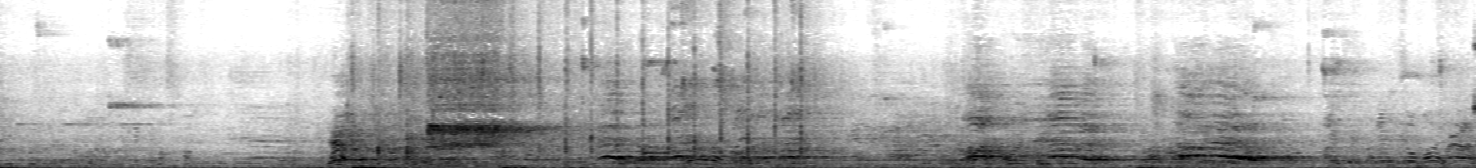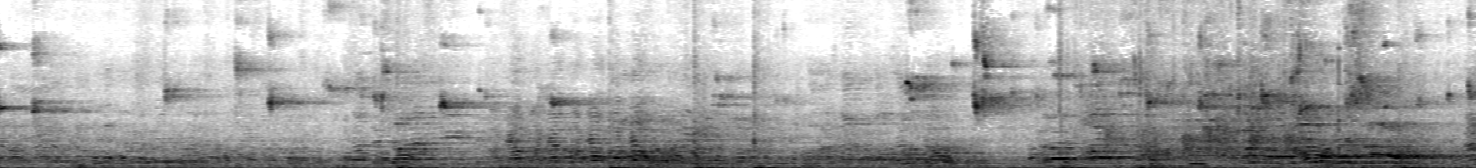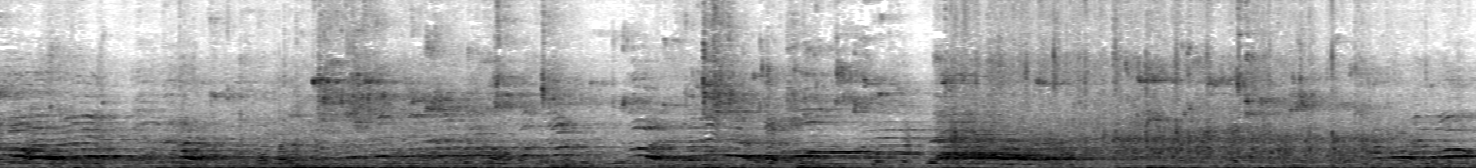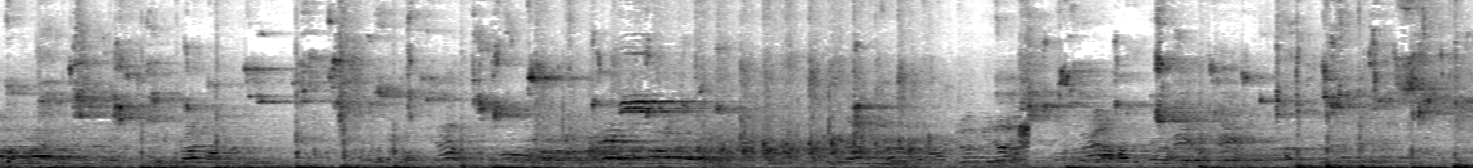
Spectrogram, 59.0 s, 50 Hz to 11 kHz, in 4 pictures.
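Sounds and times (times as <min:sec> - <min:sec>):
people calling and shouting: 0:00.0 - 0:51.8.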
